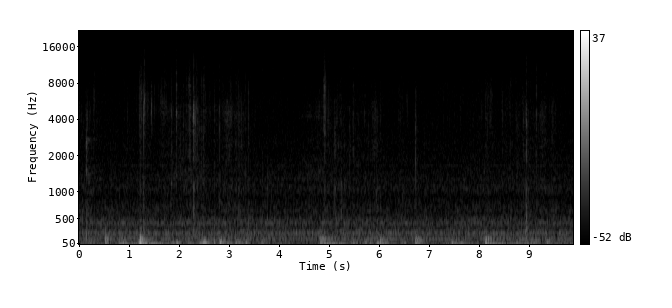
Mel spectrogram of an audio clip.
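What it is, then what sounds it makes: Bar of soap being carved. A small wood-handled gouge carves and scratches the face of a solid green bar of soap. Soft, crumbly scraping runs throughout, with a muffled low rumble and occasional sharper, brighter scrapes as chips are cut away.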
